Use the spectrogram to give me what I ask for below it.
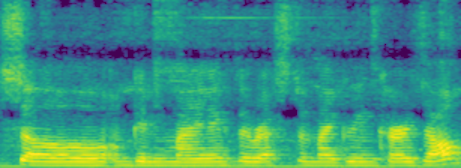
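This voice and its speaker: A woman with a very deep, low voice talks at a fairly slow pace. Audible room echo and noticeable background noise surround her. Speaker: YouTuber teaching card game deck building. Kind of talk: casual tutorial vlog. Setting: home bedroom. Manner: animated.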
